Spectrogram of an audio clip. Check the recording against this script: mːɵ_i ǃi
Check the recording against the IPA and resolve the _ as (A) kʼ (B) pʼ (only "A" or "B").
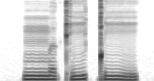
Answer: A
